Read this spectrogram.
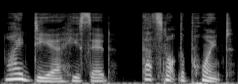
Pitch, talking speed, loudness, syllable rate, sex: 175 Hz, 200 wpm, -18 LUFS, 3.9 syllables/s, female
